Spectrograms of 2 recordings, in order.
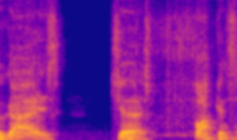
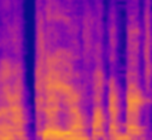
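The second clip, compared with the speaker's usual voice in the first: light, mild mock screaming, pitched up; 5 semitones higher than usual. Retelling a neighbor's fight, imitating Bridget screaming threats. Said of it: "She talks like this".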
